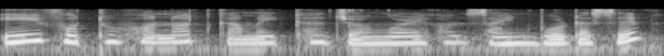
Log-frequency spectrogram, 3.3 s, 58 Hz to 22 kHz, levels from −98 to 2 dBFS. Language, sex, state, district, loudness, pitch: Assamese, female, Assam, Kamrup Metropolitan, -15 LUFS, 230 Hz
